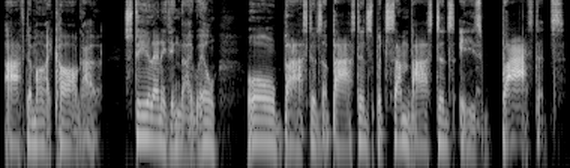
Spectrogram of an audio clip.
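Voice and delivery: slow, drawn-out, world-weary contempt; surly driver Mad. Acted. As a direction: grumble it slowly as a tough driver.

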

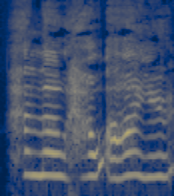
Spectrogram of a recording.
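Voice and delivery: very high, slow put-on assistant voice; loud, piercingly high mock assistant greeting; Siri. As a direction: squeal it slowly like a silly phone assistant. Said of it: "Siri just said".

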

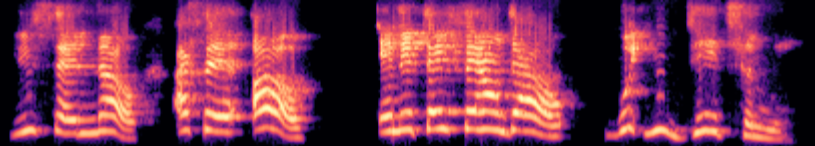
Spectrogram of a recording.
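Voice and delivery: high, agitated retelling; heated. Real, not acted. Heated questioning, high pitch.

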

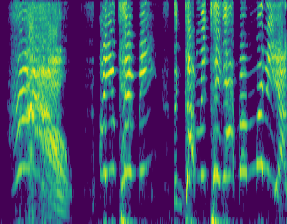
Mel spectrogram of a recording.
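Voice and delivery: very high, crying mock protest; outraged whine. Pleading with office workers about taxes, very high wail. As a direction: wail it like a cheated kid. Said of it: "I'm like".

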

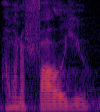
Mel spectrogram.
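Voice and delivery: low, soft, earnest prayer. Real, not acted. Preacher leading people back to God, praying softly. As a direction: pray it quietly, with pauses between phrases.

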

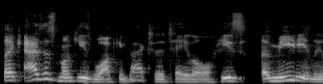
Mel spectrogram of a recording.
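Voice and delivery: ordinary delivery

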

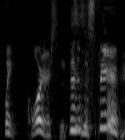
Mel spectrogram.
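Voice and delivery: offended yell that cracks into a laugh; indignant outburst. Retold or imitated. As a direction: Thor objecting to the cleaning advice, mock outrage. Indignant punchline quote.

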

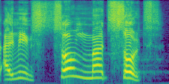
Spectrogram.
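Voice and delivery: slow, stretched "so much salt"; stress on so much. Real, not acted. Preacher stresses how much salt mom used, slow emphasis. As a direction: lean hard on "so much". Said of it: "When I say so much".

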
